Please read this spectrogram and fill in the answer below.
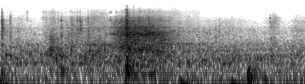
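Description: Curtains at a balcony door being pulled open by hand: a short knock at the start and a brief swish about a second in.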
